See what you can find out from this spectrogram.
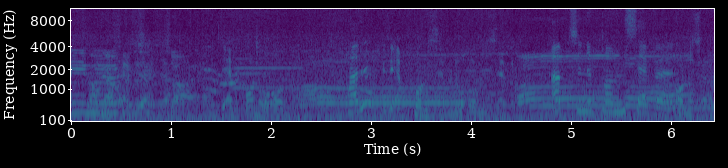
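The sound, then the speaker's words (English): A boat's engine drones steadily as the boat travels upstream on a river towards Upton, its low hum running continuously beneath several people talking. “So, dearest audio view, we're sitting on a boat at the moment, so we get to the Conway Castle, obviously.”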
